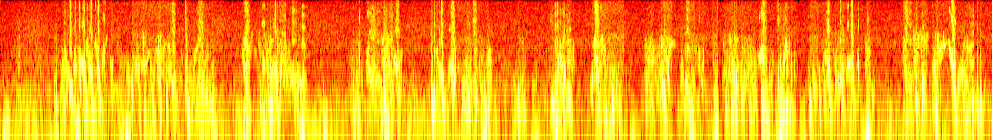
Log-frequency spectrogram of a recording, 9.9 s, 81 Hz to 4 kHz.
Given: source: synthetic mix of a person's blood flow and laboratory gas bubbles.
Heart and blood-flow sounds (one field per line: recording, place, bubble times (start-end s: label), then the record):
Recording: Doppler ultrasound of blood flow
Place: subclavian vein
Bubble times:
0.53-2.15 s: bubbles
2.40-3.08 s: bubbles
3.48-4.03 s: bubbles
4.29-4.88 s: bubbles
5.13-5.29 s: bubbles
5.32-5.76 s: bubbles
5.88-6.24 s: bubbles
6.43-6.76 s: bubbles
6.79-7.07 s: bubbles
7.11-7.17 s: bubbles
7.21-7.97 s: bubbles
8.06-8.76 s: bubbles
9.01-9.93 s: bubbles
From the record:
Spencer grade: 3 (all of the cardiac periods contain showers or single bubble signals, but not dominating or overriding the cardiac motion signals)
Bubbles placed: anywhere in the cardiac cycle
